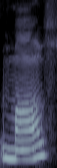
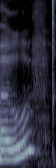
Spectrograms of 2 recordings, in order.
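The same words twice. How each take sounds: First: The vowel sounds like the one in suave. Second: The vowel sounds like the one in stove. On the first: "the way that I pronounce mauve" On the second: "instead of saying mauve"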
